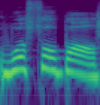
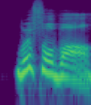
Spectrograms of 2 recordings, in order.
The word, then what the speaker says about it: Wiffle ball: ball oh my god i've been calling it waffle ball for a long time ooh and maybe that's why people don't know what i'm talking about i said woof it's not whiffle ball it's spelled with an eye w-i how often are you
